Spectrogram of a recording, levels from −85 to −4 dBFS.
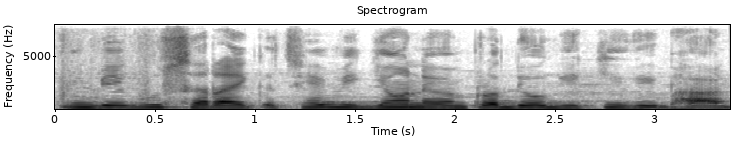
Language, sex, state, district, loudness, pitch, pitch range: Maithili, female, Bihar, Begusarai, -16 LUFS, 185 Hz, 180-205 Hz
